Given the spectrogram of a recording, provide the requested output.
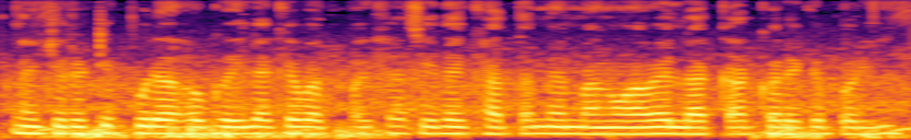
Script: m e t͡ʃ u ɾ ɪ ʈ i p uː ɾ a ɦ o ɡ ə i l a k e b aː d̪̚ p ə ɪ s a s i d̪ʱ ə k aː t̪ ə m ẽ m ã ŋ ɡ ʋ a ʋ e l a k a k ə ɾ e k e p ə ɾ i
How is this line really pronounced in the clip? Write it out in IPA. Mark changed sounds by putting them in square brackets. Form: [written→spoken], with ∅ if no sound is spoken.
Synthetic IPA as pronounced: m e t͡ʃ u ɾ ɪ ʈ i p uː ɾ a ɦ o ɡ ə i l a k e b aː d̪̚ p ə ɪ s a s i d̪ʱ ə [k→kʰ] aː t̪ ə m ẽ m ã ŋ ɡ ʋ a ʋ e l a k a k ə ɾ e k e p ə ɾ i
